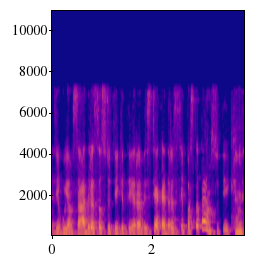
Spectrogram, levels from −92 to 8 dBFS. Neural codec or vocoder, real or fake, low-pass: none; real; 7.2 kHz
